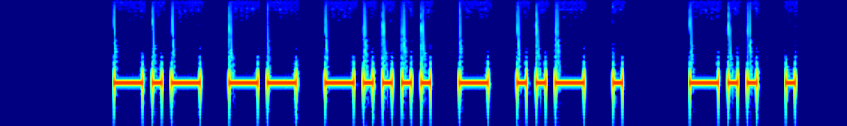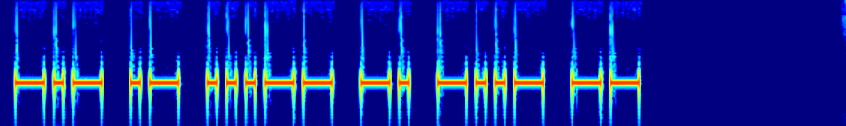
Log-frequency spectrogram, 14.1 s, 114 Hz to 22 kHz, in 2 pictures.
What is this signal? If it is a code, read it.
Morse code, heard as a keyed tone, about 16 wpm, 700 Hz. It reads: KM6TUE DE KA3NXM
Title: USA Callsign DE Callsign 15wpm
